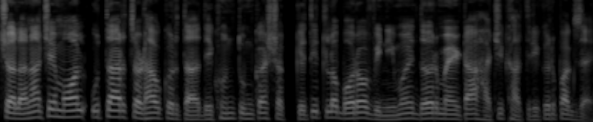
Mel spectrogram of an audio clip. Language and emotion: Goan Konkani, neutral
